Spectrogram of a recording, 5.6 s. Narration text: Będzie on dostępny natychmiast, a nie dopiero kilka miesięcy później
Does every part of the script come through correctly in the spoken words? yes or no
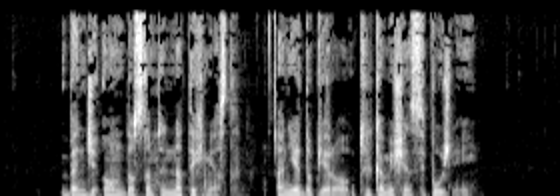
yes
